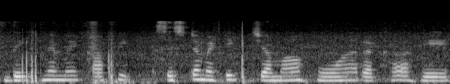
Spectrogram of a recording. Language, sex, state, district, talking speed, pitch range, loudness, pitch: Hindi, female, Madhya Pradesh, Dhar, 105 wpm, 180-205 Hz, -17 LUFS, 190 Hz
